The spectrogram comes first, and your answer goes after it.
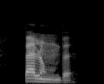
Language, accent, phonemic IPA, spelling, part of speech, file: French, France, /pa.lɔ̃b/, palombe, noun, LL-Q150 (fra)-palombe.wav
- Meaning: wood pigeon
